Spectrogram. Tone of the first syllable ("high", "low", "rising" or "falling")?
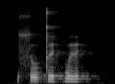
rising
